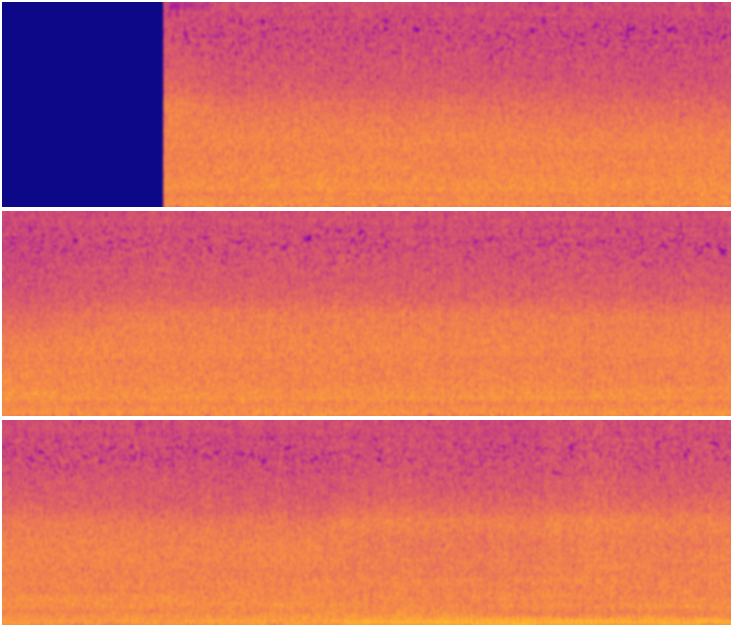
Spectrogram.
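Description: Heavy rain pouring onto a flooded street, a steady hiss that starts suddenly about a second and a half in. Near the end the engine of an auto-rickshaw joins in as it drives through the floodwater.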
